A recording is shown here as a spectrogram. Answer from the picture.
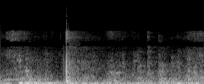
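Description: A basketball strikes a motorised, self-aiming backboard once with a sharp bang about two-thirds of a second in, over a steady hiss and low rumble.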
